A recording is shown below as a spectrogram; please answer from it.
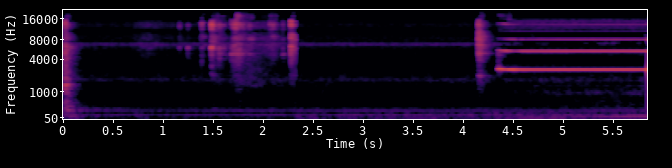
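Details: FireLite MS-2 fire alarm panel triggered by a BG-12L pull station: after a quiet room and a mechanical clack, a loud, steady high-pitched alarm tone.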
